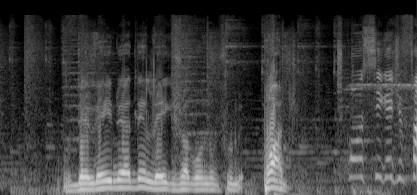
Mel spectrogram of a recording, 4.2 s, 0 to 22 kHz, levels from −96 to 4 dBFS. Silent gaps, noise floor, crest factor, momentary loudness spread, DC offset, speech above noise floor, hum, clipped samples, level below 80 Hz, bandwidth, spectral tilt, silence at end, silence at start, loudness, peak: none; -49 dBFS; 14 dB; 15 LU; under 0.1%; 27 dB; none; under 0.1%; -50 dBFS; 15.5 kHz; -7.5 dB/octave; 0 s; 0.55 s; -23 LUFS; -10 dBFS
